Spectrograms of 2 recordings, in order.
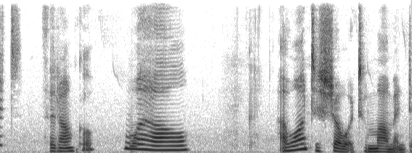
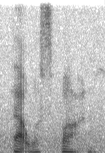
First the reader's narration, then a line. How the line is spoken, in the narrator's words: whispered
